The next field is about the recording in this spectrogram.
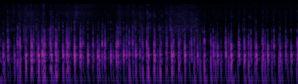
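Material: Vegetable skin.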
